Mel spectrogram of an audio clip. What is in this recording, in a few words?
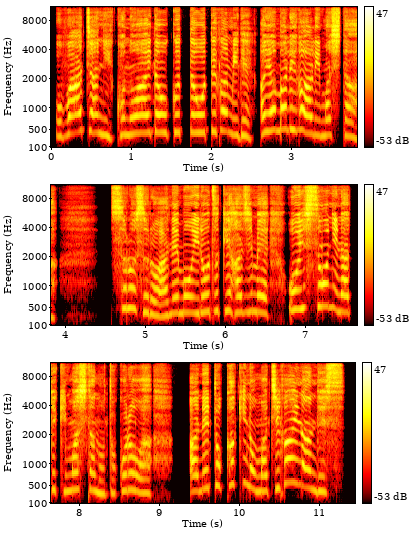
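seikaku female dojikko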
